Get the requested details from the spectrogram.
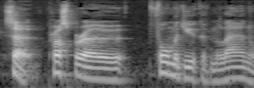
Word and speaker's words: Milan: In the play, it's supposed to be pronounced Milan. This was drummed into us right at the beginning of the performance I did, but anyway.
